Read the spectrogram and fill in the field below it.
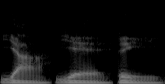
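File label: "yayeri", concatenated syllables; Affixing experiment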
